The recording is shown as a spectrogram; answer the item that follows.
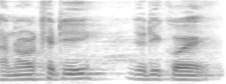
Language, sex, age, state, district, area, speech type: Assamese, male, 60+, Assam, Dhemaji, urban, spontaneous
